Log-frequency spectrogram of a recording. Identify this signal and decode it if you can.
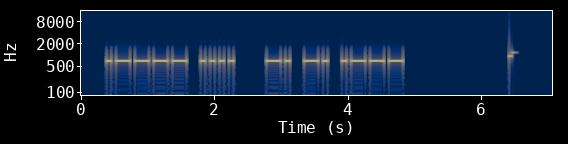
Morse code, heard as a keyed tone, about 17 wpm, 700 Hz. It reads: 1H NNJ
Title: Winter Field Day Exchanges 17wpm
